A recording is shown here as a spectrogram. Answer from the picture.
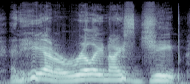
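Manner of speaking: normal talking voice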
